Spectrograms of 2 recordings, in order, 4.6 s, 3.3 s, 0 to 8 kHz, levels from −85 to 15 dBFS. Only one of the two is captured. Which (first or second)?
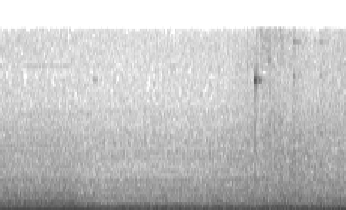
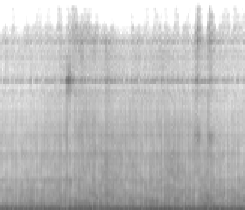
first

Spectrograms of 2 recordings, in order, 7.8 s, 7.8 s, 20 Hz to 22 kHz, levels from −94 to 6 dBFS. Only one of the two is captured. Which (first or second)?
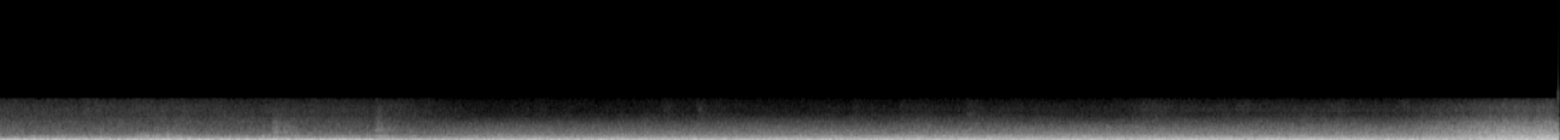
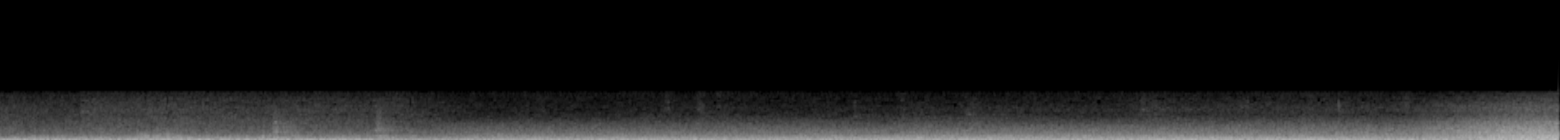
second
